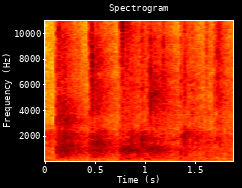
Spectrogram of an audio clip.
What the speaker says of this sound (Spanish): Bueno, aplaudir, gloria al Señor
